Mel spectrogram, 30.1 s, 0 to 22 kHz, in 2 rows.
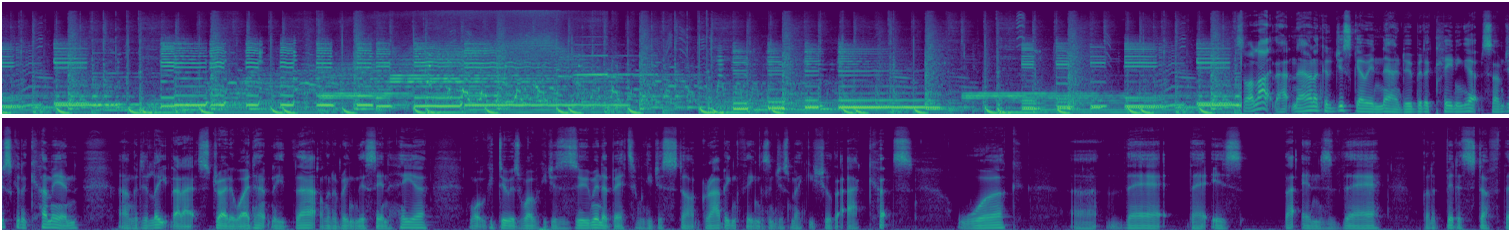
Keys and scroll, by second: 12.4 space, 17.1 BackSpace, 20.4 super+].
